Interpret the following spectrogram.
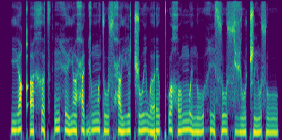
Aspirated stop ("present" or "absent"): absent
